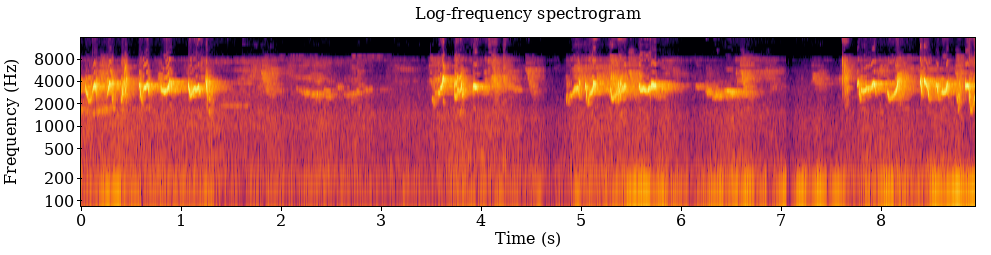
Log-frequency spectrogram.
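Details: Prinia song used as a lure so young prinias learn to sing. Three or four phrases of rapid, buzzy high-pitched chirps, each about a second long, with pauses between and a faint low hum underneath.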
